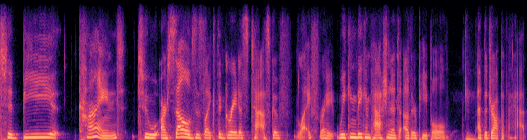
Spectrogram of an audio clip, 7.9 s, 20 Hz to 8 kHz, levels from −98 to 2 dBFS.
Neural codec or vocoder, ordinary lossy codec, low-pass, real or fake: none; Opus, 24 kbps; 7.2 kHz; real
